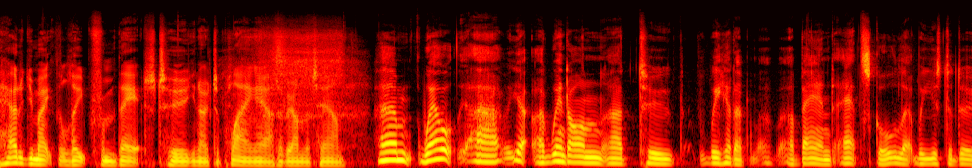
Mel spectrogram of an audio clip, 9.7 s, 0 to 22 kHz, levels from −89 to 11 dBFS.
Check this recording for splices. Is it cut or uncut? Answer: uncut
